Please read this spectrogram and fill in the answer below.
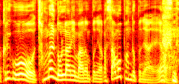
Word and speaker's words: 사모펀드: 자, 그리고 정말 논란이 많은 분야가 사모펀드 분야예요. 왜 사모펀드라고 하면 너무 우리가 약간 여기가 유흥업소 같으니까 이제 사모펀드로 하는 것이 발음을 시정하겠습니다.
